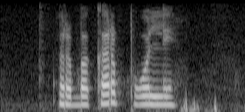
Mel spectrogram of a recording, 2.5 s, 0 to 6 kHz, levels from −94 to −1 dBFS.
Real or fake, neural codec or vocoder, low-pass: real; none; 5.4 kHz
